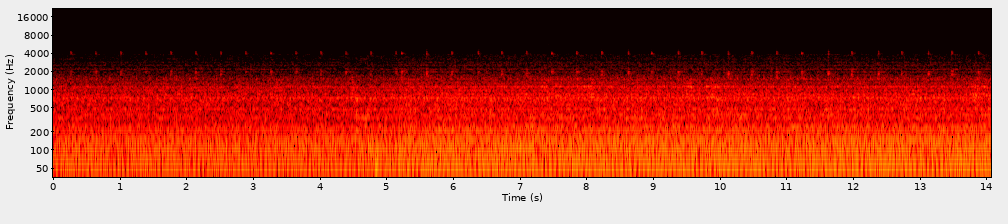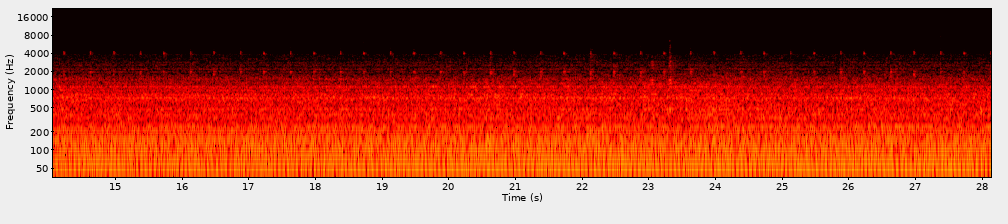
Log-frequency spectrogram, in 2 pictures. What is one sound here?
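A vehicle engine drones steadily from inside the cab.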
